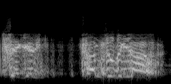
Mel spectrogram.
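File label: Korean searchlite mood high; speech; War Thunder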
